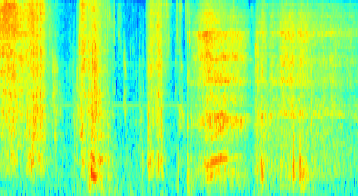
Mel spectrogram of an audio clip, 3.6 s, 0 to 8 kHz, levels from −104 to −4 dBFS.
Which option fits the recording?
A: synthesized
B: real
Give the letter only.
B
